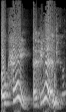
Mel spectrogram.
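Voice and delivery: loud, very high self-quote; retold exasperated reply.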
